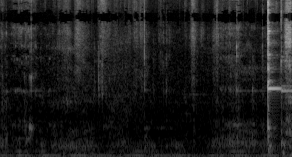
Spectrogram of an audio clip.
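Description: Near silence: room tone with a faint low hum and a few faint light clicks.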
